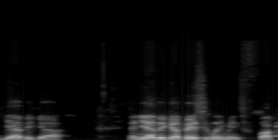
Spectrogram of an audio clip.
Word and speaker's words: Yebiga: But I am getting a lot of people from Serbia who hear about it because it's pronounced Yebiga.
